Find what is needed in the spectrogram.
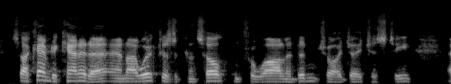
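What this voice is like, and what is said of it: Non-Canadian accent, lived in Africa. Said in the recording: “As you can hear from my accent, I'm not a born Canadian, and I lived and worked in Africa for most of my life”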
